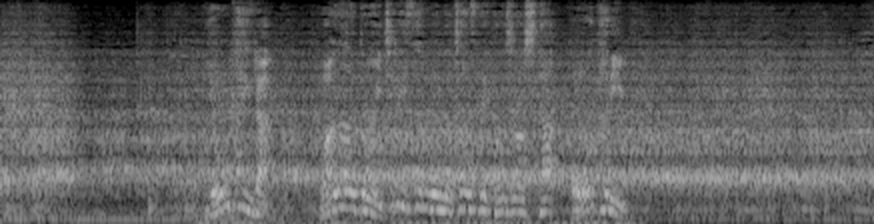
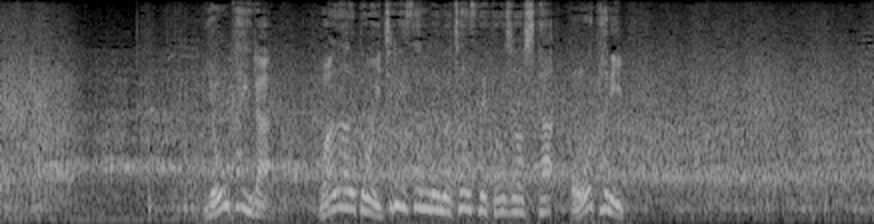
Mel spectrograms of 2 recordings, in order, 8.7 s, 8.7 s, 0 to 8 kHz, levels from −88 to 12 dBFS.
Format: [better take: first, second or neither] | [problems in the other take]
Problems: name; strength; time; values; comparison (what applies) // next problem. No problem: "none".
second | room echo; dies away in 0.2 s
